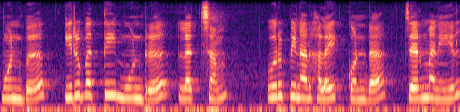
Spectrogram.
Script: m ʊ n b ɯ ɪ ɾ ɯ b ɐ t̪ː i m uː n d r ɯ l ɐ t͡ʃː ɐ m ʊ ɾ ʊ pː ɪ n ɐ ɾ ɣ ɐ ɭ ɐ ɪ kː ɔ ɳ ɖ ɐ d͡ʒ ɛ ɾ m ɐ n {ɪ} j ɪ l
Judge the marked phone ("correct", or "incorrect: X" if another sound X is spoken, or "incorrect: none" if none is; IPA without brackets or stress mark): correct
